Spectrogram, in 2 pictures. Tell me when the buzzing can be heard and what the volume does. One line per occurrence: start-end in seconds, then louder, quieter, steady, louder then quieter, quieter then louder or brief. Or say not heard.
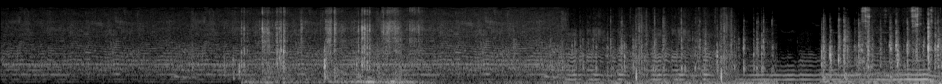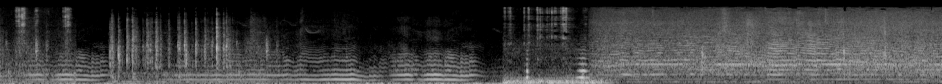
0.0-18.8 louder.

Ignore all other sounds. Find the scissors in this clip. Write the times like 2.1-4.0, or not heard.
2.4-4.2, 8.7-10.2, 14.4-15.6.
